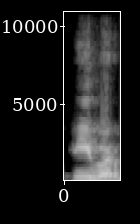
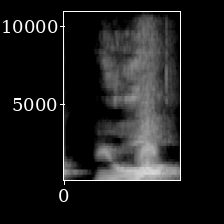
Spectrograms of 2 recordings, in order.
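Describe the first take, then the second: First: The word is said as two syllables, 'pee-var'. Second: The word is said as one syllable, 'pyor'. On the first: The speaker calls it wrong. "पीवर बोलते हैं ना ... ऐसा बोलते हैं तो वो गलत है" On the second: The speaker calls it right. "इसका उच्चारण ऐसा पढ़ा जाएगा प्योर"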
